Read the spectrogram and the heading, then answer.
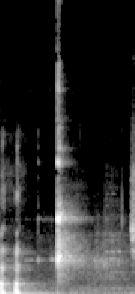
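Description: A bright glassy clink of glasses in a toast rings out and decays, followed later by a fainter one, with a couple of short low thumps beforehand, fairly quiet.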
